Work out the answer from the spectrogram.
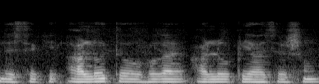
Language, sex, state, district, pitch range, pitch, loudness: Hindi, male, Chhattisgarh, Kabirdham, 120-125 Hz, 120 Hz, -19 LUFS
